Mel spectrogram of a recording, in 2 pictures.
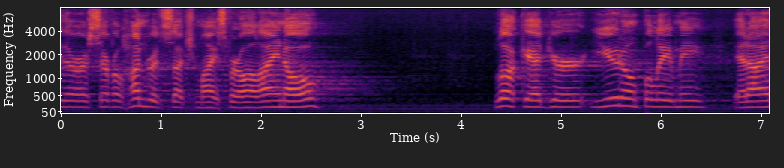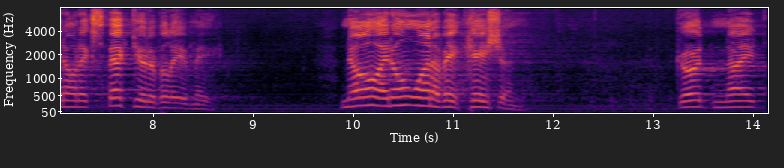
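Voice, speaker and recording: Man playing a flustered, slow-paced, high-voiced official. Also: fairly bright tone. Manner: stammering, hesitant, repeats himself. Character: flustered, earnest male official at secret atomic lab. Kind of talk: amateur radio drama acting. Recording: echoey hall-like reverb.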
